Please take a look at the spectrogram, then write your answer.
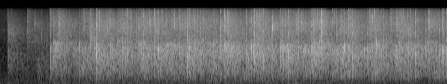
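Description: Sustained applause from an audience at a DebConf session on the Debian new member process: dense, steady clapping that starts abruptly after a brief quiet moment and holds at an even, loud level throughout, with no voices standing out.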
